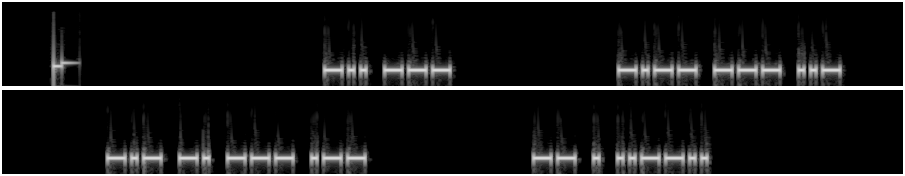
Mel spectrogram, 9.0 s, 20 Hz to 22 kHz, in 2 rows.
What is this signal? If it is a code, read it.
Morse code, heard as a keyed tone, about 40 wpm, 700 Hz. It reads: DO YOU KNOW ME?
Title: 4x Word-Spacing - Sentences from Top 200 Words - 40wpm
